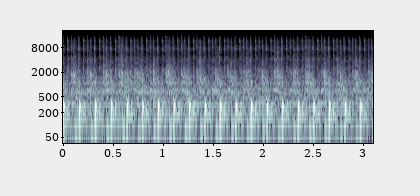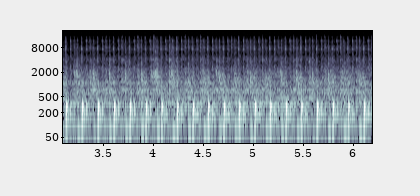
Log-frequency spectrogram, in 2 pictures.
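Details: Mitsubishi D-series single-cylinder diesel idling after repair of fuel leaking into the oil sump and white smoke (pump plunger, valve and seal replaced): steady, even thump-thump with no misses or knocks; runs smoothly.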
